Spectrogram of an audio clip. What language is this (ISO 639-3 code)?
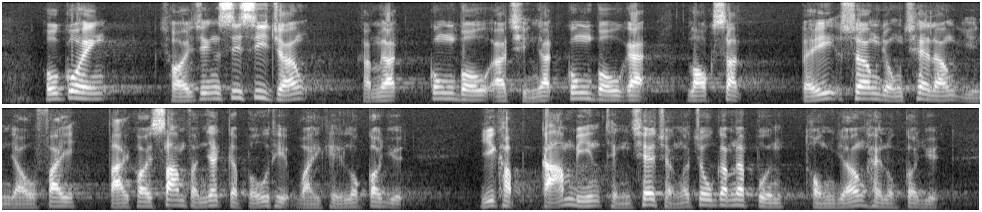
yue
